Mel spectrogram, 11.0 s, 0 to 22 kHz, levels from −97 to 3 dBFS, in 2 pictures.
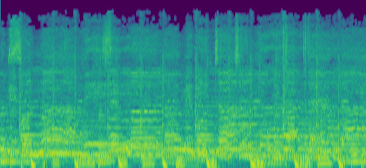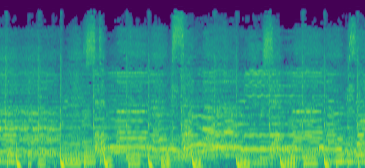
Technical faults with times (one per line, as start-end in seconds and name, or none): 0.65-0.71 frames out of order
2.51-2.60 frames out of order
4.54-4.63 frames out of order
6.90-7.04 frames out of order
